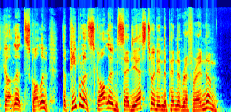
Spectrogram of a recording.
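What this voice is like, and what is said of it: Poor attempt at Scottish accent. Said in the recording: “Oh, you're going to do a Scottish accent? ... I don't know what that was, but A for effort”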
